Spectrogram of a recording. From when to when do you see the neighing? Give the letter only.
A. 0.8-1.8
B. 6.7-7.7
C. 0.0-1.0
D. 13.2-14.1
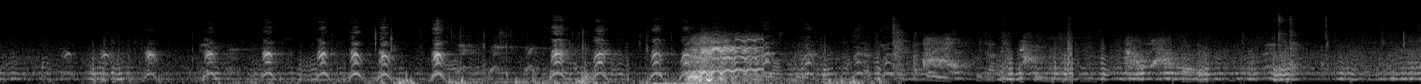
B.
